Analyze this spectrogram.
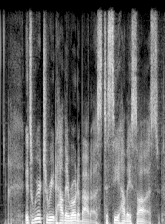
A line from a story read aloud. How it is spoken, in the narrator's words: Bundawi said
